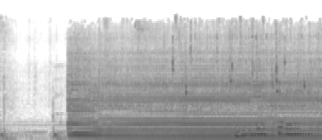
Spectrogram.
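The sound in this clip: Coffee machine pump starting up as coffee is made: after a quieter moment comes a sudden, loud, steady droning buzz with a strong low hum that runs on without pause.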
